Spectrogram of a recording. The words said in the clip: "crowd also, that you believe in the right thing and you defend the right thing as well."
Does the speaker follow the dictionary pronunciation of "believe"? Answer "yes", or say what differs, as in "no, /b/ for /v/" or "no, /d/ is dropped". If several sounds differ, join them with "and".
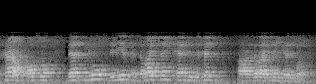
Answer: no, /n/ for /l/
